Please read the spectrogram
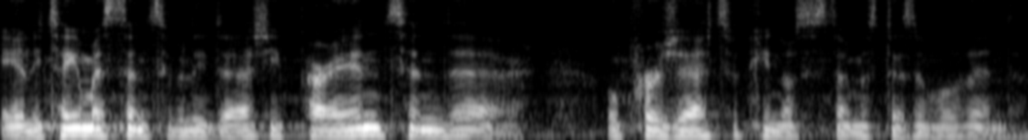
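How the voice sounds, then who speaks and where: A man's fairly low pitch at a fairly quick pace, with ordinary pitch variation. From Wales. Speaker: playwright and cultural activist. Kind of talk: TV interview.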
